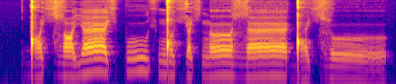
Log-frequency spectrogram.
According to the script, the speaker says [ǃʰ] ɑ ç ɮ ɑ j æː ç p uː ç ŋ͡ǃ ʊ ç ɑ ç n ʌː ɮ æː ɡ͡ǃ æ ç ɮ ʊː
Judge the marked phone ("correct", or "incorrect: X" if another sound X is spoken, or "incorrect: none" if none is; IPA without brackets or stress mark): incorrect: ɡ͡ǃ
